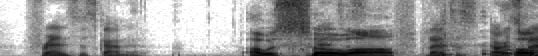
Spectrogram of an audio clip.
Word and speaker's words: Franziskaner: This one, Ethan, go ahead and pronounce the name. Franziskaner. Right? Weissbier. Franziskaner.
